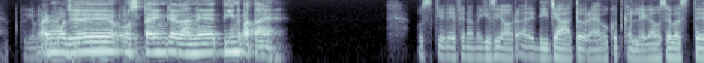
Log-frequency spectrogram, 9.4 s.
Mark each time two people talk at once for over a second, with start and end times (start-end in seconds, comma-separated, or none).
0.5-2.0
